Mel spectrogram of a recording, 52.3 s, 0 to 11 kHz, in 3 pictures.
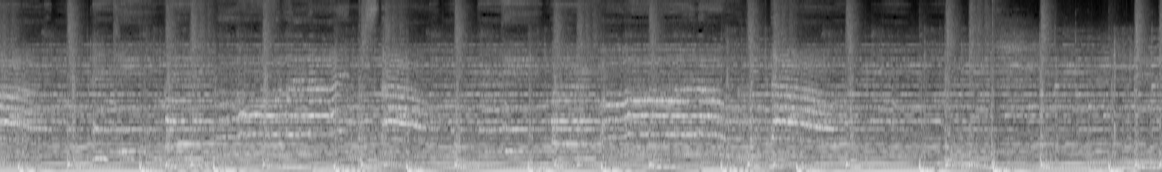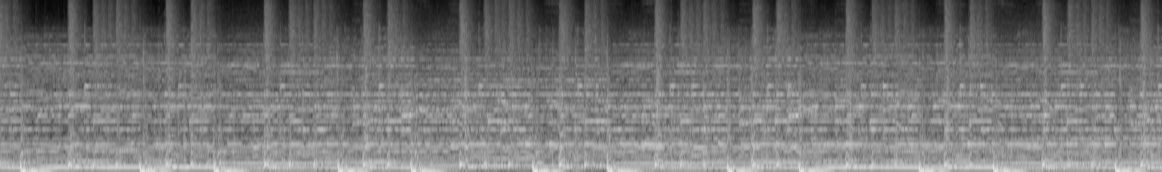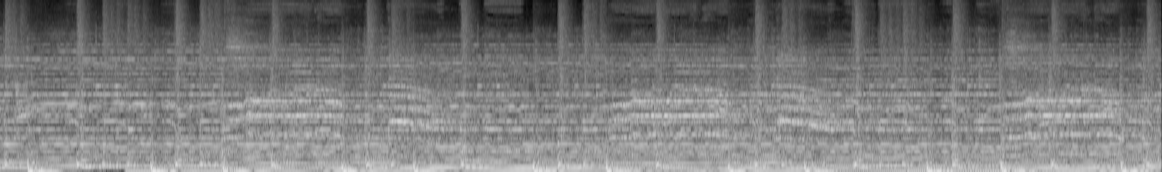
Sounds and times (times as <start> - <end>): Psychedelic rock: 0.0 - 52.2.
